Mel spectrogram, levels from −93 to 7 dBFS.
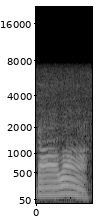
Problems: none marked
